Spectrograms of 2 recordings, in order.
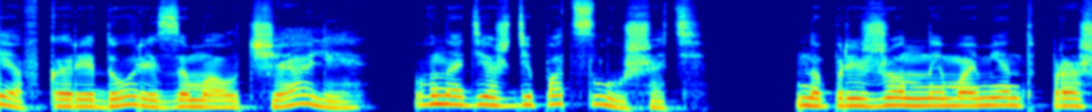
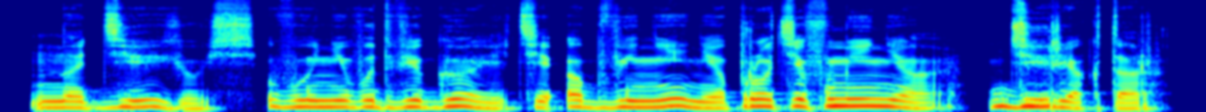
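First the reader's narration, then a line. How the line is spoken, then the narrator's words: Low menacing growl. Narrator (Russian): прорычал Дариус, угрожающе низким голосом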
